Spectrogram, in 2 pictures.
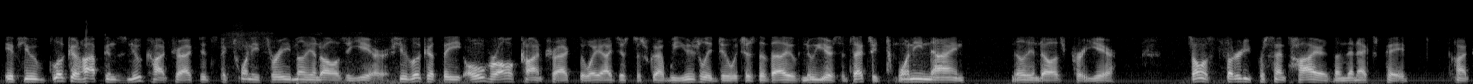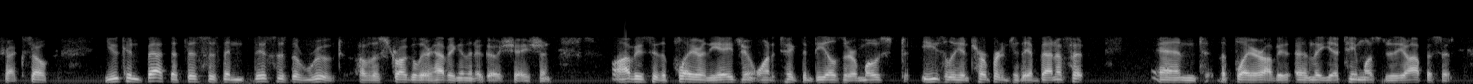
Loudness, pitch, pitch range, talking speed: -23 LUFS, 110 Hz, 100-120 Hz, 210 wpm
